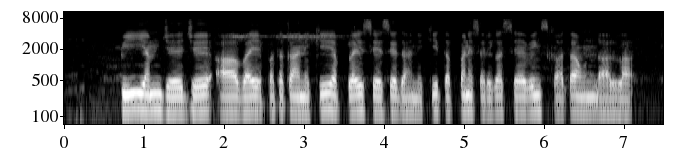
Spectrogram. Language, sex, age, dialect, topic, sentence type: Telugu, male, 46-50, Southern, banking, statement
